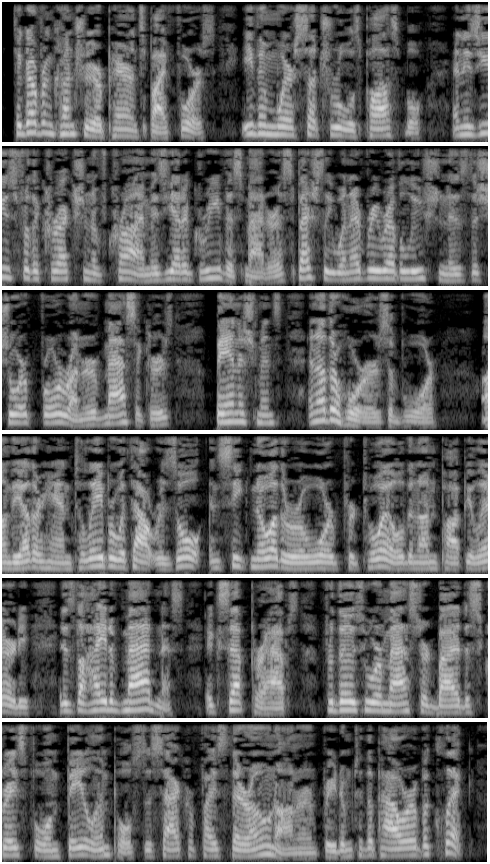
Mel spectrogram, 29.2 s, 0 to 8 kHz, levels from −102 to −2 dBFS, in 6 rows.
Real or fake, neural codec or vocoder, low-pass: real; none; 7.2 kHz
